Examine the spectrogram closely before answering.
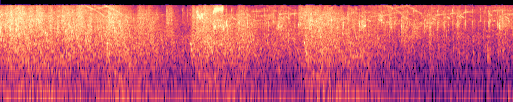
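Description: Rapid gunfire and laser blasts crackle nonstop.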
